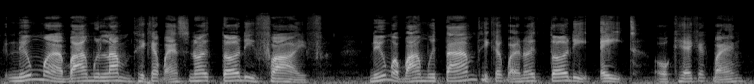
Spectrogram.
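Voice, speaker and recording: A man teaching English number words in a casual spoken lesson, slowly repeating each word and checking that the viewers follow. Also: fairly high pitch, bright, forceful tone, a little hiss or hum. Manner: slow, repeats words, addresses viewers as friends.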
